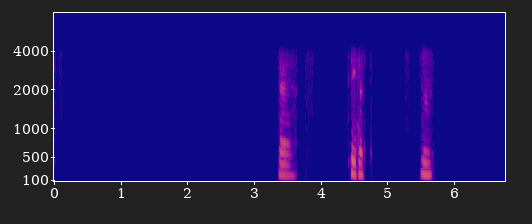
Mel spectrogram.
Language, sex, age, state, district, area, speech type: Santali, female, 18-30, West Bengal, Paschim Bardhaman, rural, conversation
